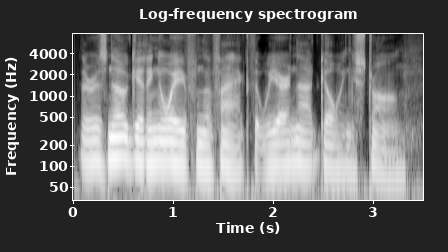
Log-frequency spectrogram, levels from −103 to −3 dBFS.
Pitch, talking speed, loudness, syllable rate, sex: 105 Hz, 240 wpm, -16 LUFS, 5.6 syllables/s, male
